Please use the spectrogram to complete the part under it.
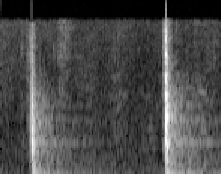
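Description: Two sharp, solid knocks on a monastery door, spaced over a second apart, each a hard wooden thud that dies away quickly, alone with no voices.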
